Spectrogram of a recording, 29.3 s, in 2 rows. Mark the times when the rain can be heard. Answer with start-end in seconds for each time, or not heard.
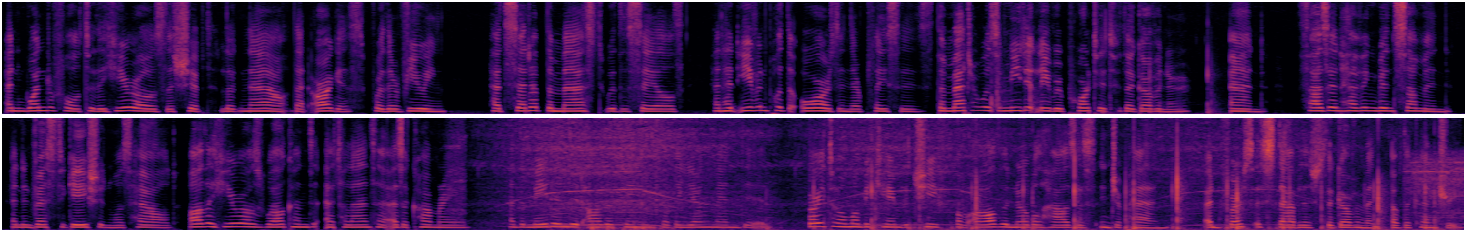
not heard.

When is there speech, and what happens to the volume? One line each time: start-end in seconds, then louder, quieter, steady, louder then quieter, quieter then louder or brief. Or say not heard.
0.0-29.2 steady.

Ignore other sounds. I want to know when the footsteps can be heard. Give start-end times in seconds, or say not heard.
9.7-12.3, 22.2-29.2.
